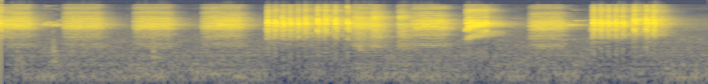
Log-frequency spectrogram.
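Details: Green leafbird song made of a steady run of short harsh buzzy notes, then longer ringing phrases of fast rattling pulses and a sudden sweeping note, all high and clear.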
